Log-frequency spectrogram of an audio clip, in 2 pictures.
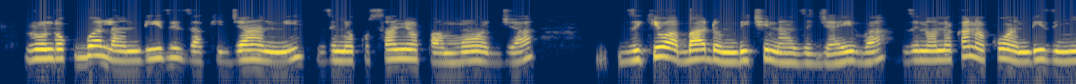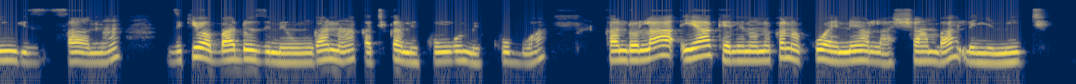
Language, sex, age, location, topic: Swahili, female, 25-35, Kisii, agriculture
